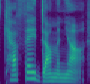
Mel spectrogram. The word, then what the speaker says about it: café da manhã: it also happens to be our very first pronunciation challenge of this explainer. So, the term you're going to need for breakfast is café da manhã.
